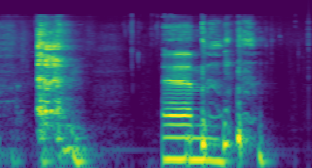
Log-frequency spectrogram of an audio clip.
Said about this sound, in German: Siehst du? Von Schokolade muss man husten. Ja, das war wirklich Schokolade. Ne? Reizt mein Hals.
